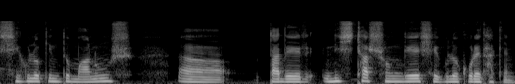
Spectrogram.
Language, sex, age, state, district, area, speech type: Bengali, male, 45-60, West Bengal, South 24 Parganas, rural, spontaneous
